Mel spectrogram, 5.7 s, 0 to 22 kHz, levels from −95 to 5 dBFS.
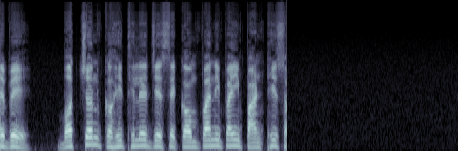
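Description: Speech runs fine until 3.57 s, then hits an audio dropout to a faint residue: it cuts abruptly to hiss roughly 55 dB down and stays there to the end, likely a lost signal with the path still live.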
